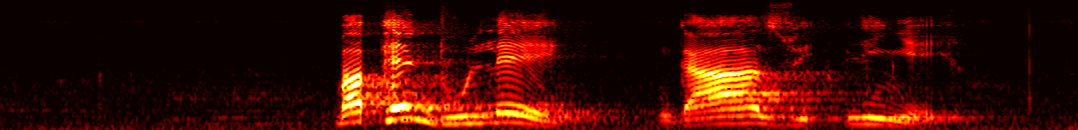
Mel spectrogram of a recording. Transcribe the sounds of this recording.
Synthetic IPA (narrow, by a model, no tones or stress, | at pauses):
ɓapʰendʱulɛ | ŋʱazwiliɲɛ̰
